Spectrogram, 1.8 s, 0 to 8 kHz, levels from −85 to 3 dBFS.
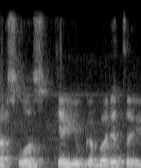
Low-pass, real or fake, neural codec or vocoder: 7.2 kHz; real; none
